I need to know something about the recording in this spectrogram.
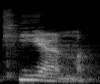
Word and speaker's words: Caim: It's a Gaelic Celtic word and it's pronounced KM. KM.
